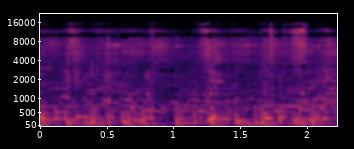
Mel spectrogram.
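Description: Music with a group of voices singing and chanting together in a steady, repeating rhythm, with the murmur of a crowd around it.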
